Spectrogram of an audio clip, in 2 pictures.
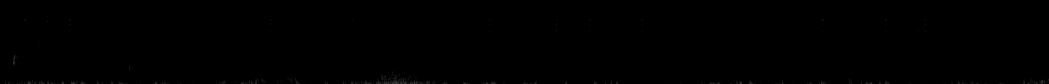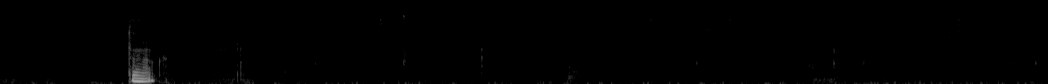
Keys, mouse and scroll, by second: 0.2 p, 0.4 Tab, 0.5 click, 1.3-3.5 middle drag, 3.5-9.5 drag, 9.5 middle click, 10.1 Tab, 10.3 scroll down 1, 10.4-11.8 middle drag, 11.8-12.2 scroll up 2, 12.2 middle click, 13.0 scroll up 1, 13.0 middle click, 13.6 z, 14.2 click, 14.4 z, 14.6 middle click, 15.0 s, 17.0 click, 17.4 z, 17.7 click, 18.5 scroll down 2, 18.7 z, 18.9 s, 20.7 z.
